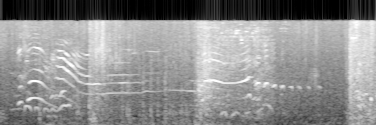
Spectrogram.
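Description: Cartoon birds squawk and chirp in high voices.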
